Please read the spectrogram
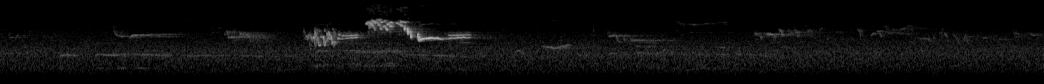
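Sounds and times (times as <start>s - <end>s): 
soft background noise: 0.0s - 10.4s
European robin Erithacus rubecula singing: 3.1s - 4.8s.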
